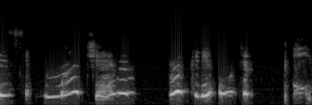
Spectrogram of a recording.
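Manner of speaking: very high, squeaky sobbing. Baby Bear finds his chair broken to bits: sobbing Baby Bear voice. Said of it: "sobbed Baby Bear in a squeaky little voice".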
